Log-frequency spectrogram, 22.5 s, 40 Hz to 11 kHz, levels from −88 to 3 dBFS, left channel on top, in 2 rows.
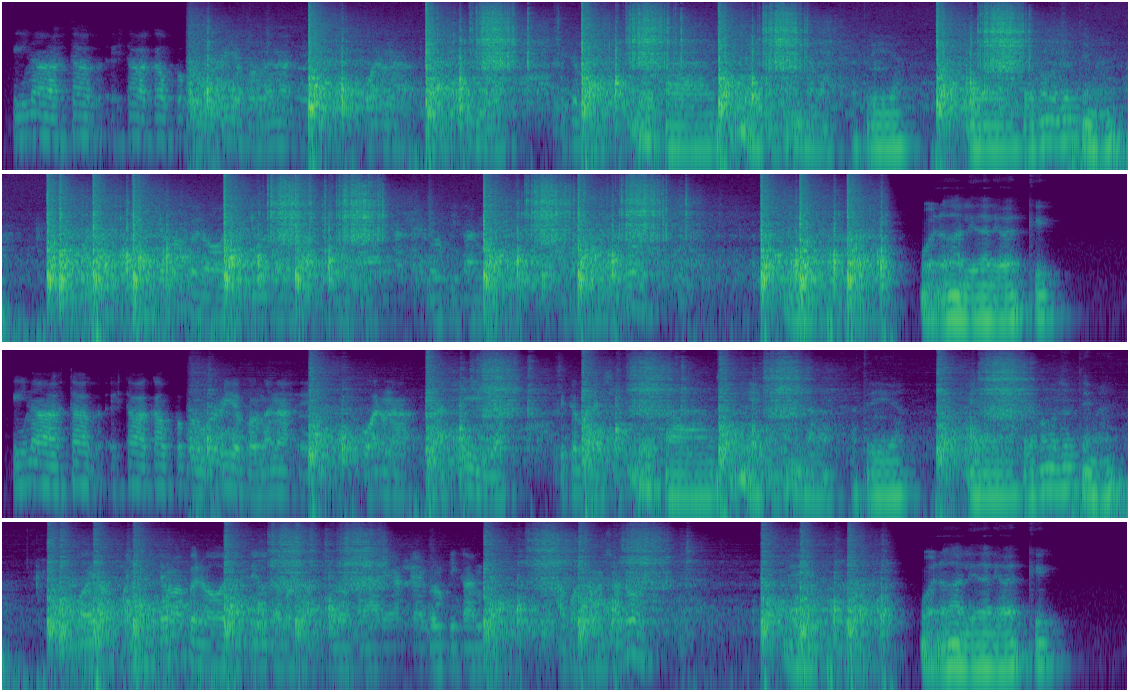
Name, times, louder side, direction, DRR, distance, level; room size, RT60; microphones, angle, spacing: voice 1, 0.1-3.3 3.6-5.1 5.7-6.2 11.6-16.2 16.5-17.7, right 3 dB, 75° right, 5 dB, 0.4 m, -35 dB
sound 1, 1.8-8.8 9.3-11.3 11.6-20.1, left 6 dB, 80° left, 0.4 m, -27 dB
voice 2, 6.2-8.3 8.6-9.0 9.6-11.2 19.0-20.1 20.4-21.7, left 1 dB, 5° left, 0 dB, 0.3 m, -31 dB
3.2 x 2.6 x 2.2 m, 0.42 s
head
